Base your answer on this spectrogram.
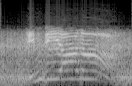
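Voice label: German enemy detected mood low, speech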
